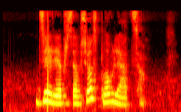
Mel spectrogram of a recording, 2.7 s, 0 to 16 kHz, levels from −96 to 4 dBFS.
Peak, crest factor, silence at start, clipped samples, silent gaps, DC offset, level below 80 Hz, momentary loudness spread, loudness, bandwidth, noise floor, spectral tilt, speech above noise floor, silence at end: -2 dBFS; 18 dB; 0.55 s; under 0.1%; none; under 0.1%; -56 dBFS; 17 LU; -18 LUFS; 11.5 kHz; -47 dBFS; -4.5 dB/octave; 29 dB; 0.55 s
